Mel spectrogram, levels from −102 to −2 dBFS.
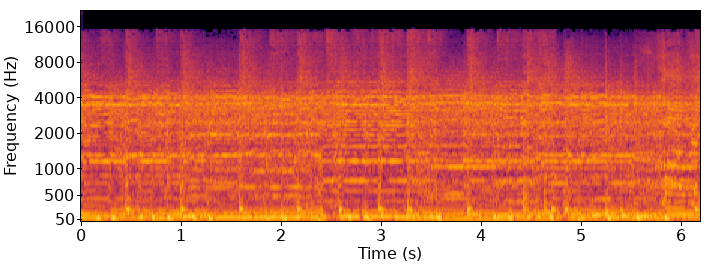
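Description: At 2.37 s and 4.41 s, lost LE Audio frames leave 30 ms and 40 ms gaps. The decoder refills each gap with the last spectrum at randomised phase, heard as brief noisy smears and seen as smeared, featureless spectrogram patches.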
